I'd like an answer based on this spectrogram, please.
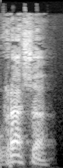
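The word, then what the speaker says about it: רשע: Na verdade, a pronúncia é um pouco diferente. Tem aqueles pontos que fazem toda a diferença, certo? Ímpio é rachá e condenar é raché.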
